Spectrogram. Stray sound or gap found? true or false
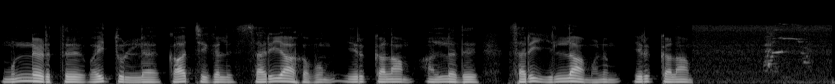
true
